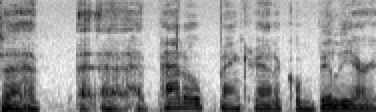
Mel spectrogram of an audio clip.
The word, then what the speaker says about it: hepatopancreaticobiliary: Will you please pronounce it? Absolutely. It's hepatopancreaticobiliary surgery, HPB surgery, And liver, pancreas, and bile duct surgery.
